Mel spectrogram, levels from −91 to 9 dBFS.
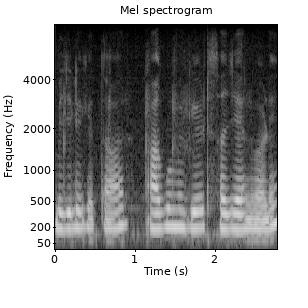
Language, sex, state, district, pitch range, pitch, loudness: Bhojpuri, female, Uttar Pradesh, Ghazipur, 170-190 Hz, 180 Hz, -15 LUFS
